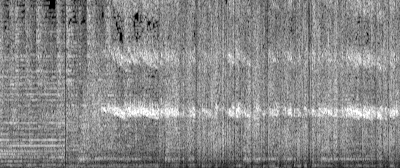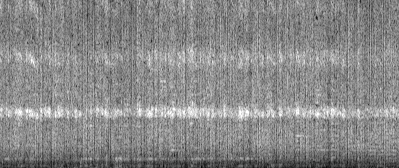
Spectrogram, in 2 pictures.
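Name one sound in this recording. Firecrackers crackle and pop rapidly nearby, outdoors.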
